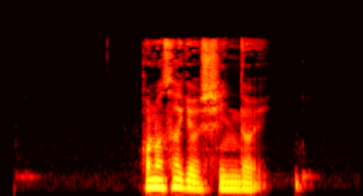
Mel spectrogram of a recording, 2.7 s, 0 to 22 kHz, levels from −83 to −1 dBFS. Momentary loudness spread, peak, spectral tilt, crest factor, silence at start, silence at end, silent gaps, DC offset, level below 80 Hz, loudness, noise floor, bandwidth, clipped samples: 16 LU; -2 dBFS; -5 dB/octave; 22 dB; 1.05 s; 0.45 s; none; under 0.1%; -46 dBFS; -20 LUFS; -71 dBFS; 11.5 kHz; under 0.1%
